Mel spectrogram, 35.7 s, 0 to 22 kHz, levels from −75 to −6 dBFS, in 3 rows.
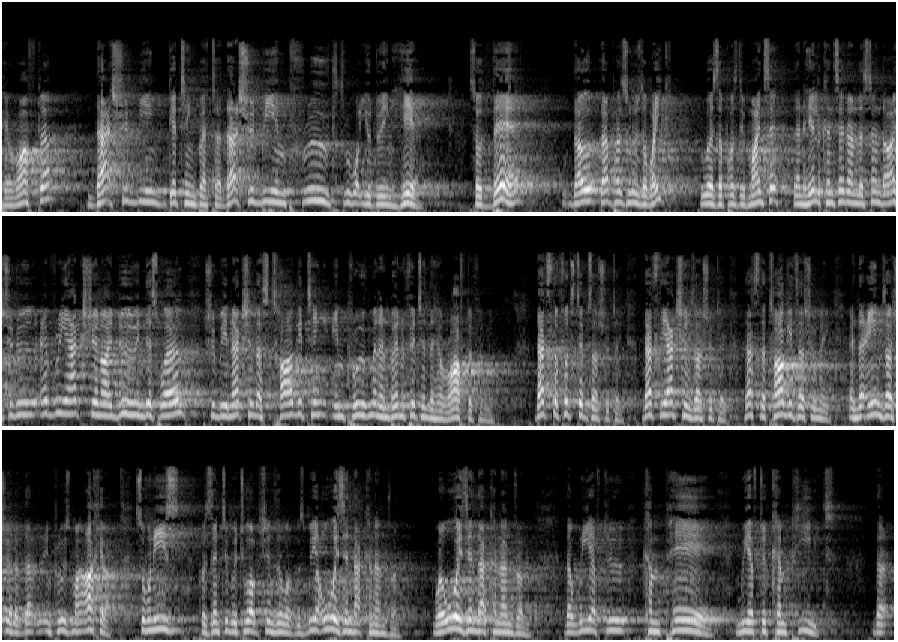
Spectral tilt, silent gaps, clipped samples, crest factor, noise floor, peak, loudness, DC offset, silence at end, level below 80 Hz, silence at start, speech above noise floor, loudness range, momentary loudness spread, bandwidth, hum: -5 dB/octave; none; under 0.1%; 18 dB; -47 dBFS; -2 dBFS; -22 LUFS; under 0.1%; 0 s; -50 dBFS; 0 s; 26 dB; 3 LU; 12 LU; 11 kHz; none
